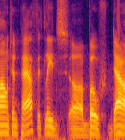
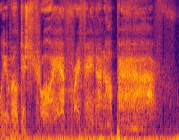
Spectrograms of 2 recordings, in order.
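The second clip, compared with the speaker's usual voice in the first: soft, breathy whispering voice; 7 dB quieter than usual. A game master voices the sword in a player's hand, sword whispering. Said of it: "it whispers".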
